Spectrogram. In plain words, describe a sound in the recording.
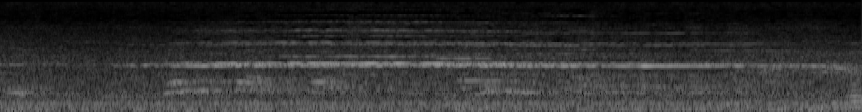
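Train brakes squeal with a long high whine.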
